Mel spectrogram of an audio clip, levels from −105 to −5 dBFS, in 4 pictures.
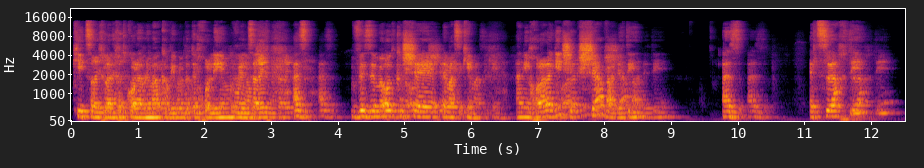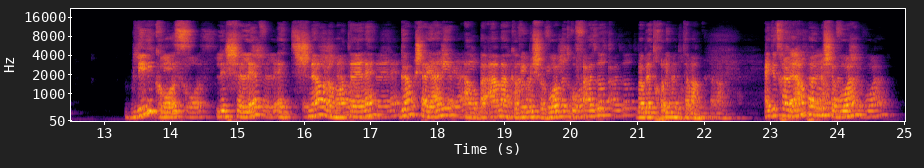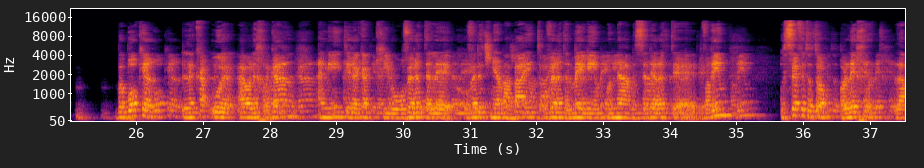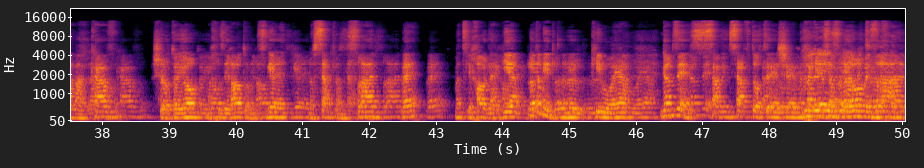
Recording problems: echo of what is said; strong; throughout; 380 ms later, 10 dB below the speech
off-mic speech; far
room echo; slight; dies away in 0.3 s

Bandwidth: 14 kHz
